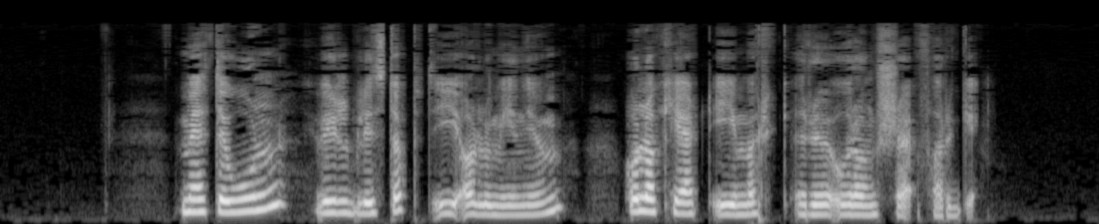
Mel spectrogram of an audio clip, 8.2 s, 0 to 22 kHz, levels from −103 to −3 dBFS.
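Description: Throughout, the speech has grainy, hissy treble and blurred onsets, likely Vorbis compression at a rate fitting about 30 kbps. Unlike steady hiss, this noise tracks the signal.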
